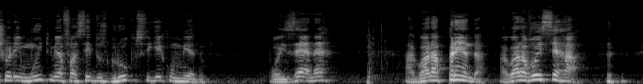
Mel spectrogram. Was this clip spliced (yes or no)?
no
